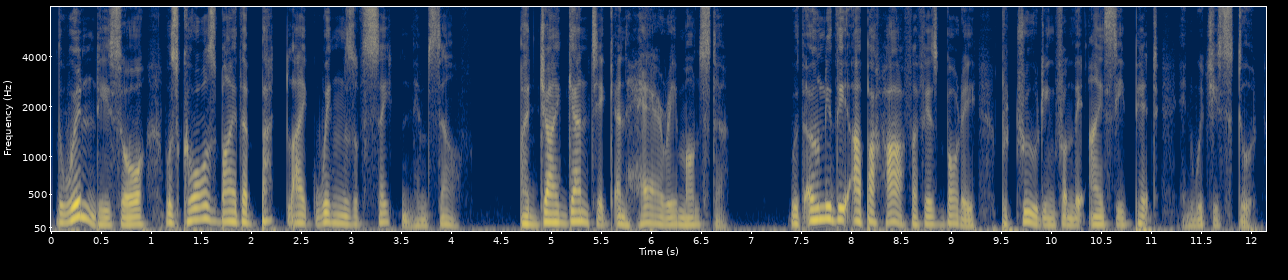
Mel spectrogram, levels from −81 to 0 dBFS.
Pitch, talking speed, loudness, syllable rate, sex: 105 Hz, 175 wpm, -21 LUFS, 4.9 syllables/s, male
